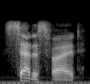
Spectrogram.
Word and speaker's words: satisfied: have the word satisfied stress at the very beginning satisfied satisfied good um and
